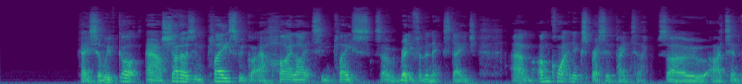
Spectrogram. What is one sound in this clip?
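A man speaks calmly and close by, explaining.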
